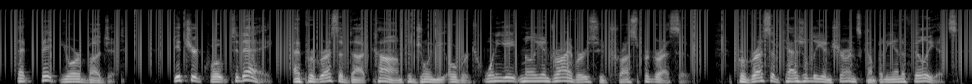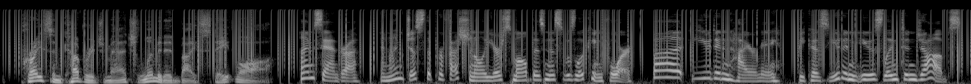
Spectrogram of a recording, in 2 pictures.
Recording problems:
crackle, like an old record; loud; 8 dB below the speech

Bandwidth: 13.5 kHz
